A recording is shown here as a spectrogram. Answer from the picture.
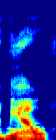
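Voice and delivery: high rising meows; cat meowing. Acted. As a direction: mew like a cat. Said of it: "maunzte der alte Tom".

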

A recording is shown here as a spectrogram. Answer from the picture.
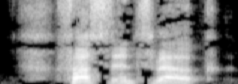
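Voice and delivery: high, loud hussar's order, drawn out; shouted command. A narrator's reading. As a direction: call out the order slowly and forcefully. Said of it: "schrie der Husar".

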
